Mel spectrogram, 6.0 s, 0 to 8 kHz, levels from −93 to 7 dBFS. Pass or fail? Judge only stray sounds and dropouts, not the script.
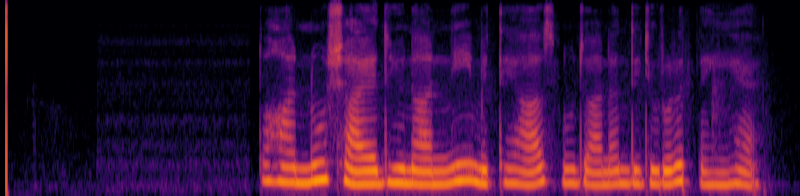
pass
